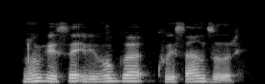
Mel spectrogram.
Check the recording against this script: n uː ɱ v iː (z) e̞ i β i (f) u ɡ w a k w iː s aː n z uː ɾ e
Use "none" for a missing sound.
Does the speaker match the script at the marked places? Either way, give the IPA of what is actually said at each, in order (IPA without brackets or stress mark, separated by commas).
s, v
